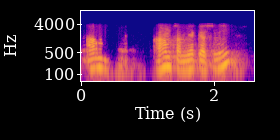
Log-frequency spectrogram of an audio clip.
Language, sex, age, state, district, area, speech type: Sanskrit, male, 18-30, Telangana, Hyderabad, urban, conversation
